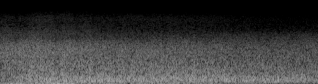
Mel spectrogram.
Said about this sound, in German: Es ist so viel Strömung, weil einfach die Wellen schieben so viel Wasser hier auf den Strand, das irgendwo hin abfließen muss.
